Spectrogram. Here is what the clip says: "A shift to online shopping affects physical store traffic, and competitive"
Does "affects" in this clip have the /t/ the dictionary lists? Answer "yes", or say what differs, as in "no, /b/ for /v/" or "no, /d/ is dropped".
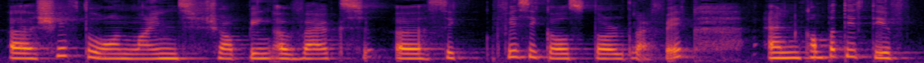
no, /s/ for /t/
